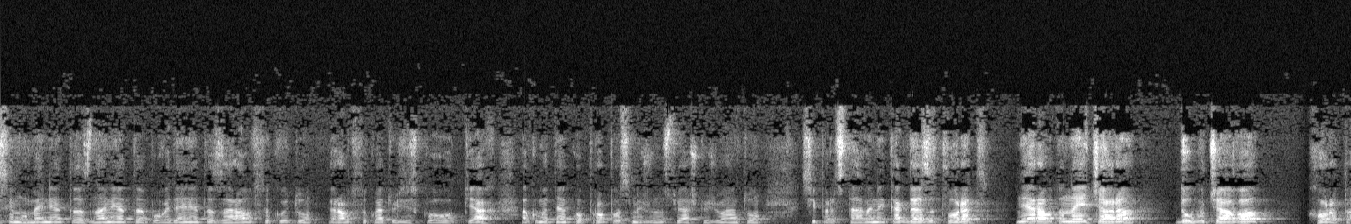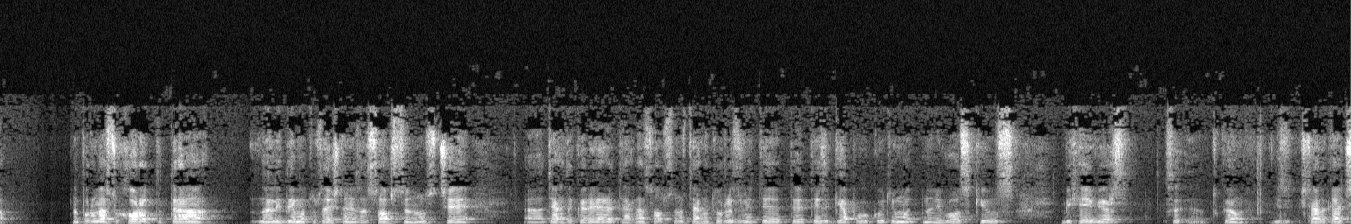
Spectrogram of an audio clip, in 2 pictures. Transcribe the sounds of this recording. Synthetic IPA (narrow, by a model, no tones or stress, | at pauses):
sɛmomɛniət̪əznanijət̪əpovɛd̪ɛniət̪əzɐɾabot̪ə̥t̪əkoit̪oɾabot̪ə̥t̪əkojat̪oiziskvɐot̪ːjax | ɐkoimət̪nʲakovəpɾɔpəst̪mɛʒd̪ʊnɐst̪ojaʃt̪oiʒilˠanʲɛt̪o | sipɾɛt̪st̪avɛnɛkaɡd̪ɐɐzɐt̪vɔɾʲət̪ | nɛːɾabot̪ənajt͡ʃaɾə | d̪ɐobut͡ʃavə | xɔɾət̪ə̰ | nɐpɤɾvomʲast̪oxɔɾət̪ət̪ɾʲaə | nɐlid̪ɐimɐt̪osɛʃt̪ɐnɛzɐsɔpst̪vɛnost̪̚t͡ʃɛ | t̪ʲjaxnət̪əkɐɾiɛɾət̪ʲjaxnət̪əsɔpst̪vɛnostʲjaxnot̪oɾɐzvit̪ʲiɛt̪ɛt̪ɛziɡapovɛkoit̪ʊimət̪nɐnivɔskilˠsbixɛviɛɾs | sət̪u̥kəizʃt̪ʲaɣd̪ɐkaʒə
